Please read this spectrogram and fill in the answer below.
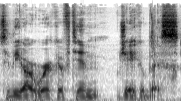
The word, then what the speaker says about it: Jacobus: His wild and quirky stories of the macabre, conjoined with, like you said earlier, Tim Jacobus.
